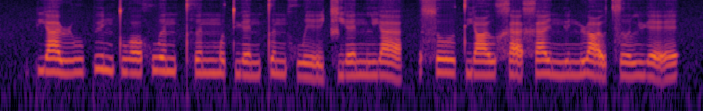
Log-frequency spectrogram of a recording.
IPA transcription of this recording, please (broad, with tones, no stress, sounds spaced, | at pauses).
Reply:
p j ä˥˩ ɻ u˧˥ p y˥˩ n t̪ w ɔ˧˥ x w ə˥˩ n t̪ʰ ə˥ n m ɤ˨ t̪ ɥ ɛ˧˥ n t̪ ə˥˩ n x w ḛ˨˩ ɪ̯ t͡ɕ j ɛ˥ n l j ä˥˩ | s o˥˩ ʊ̯ t̪ j ɑ˧˥ ʊ̯ x ä̰˨˩ x a˥˩ ɪ̯ n̪ y˧˥ n ɻ ɑ̰˨˩ ʊ̯ t͡s ɤ˧˥ l ɥ ɛ̰˨˩˦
